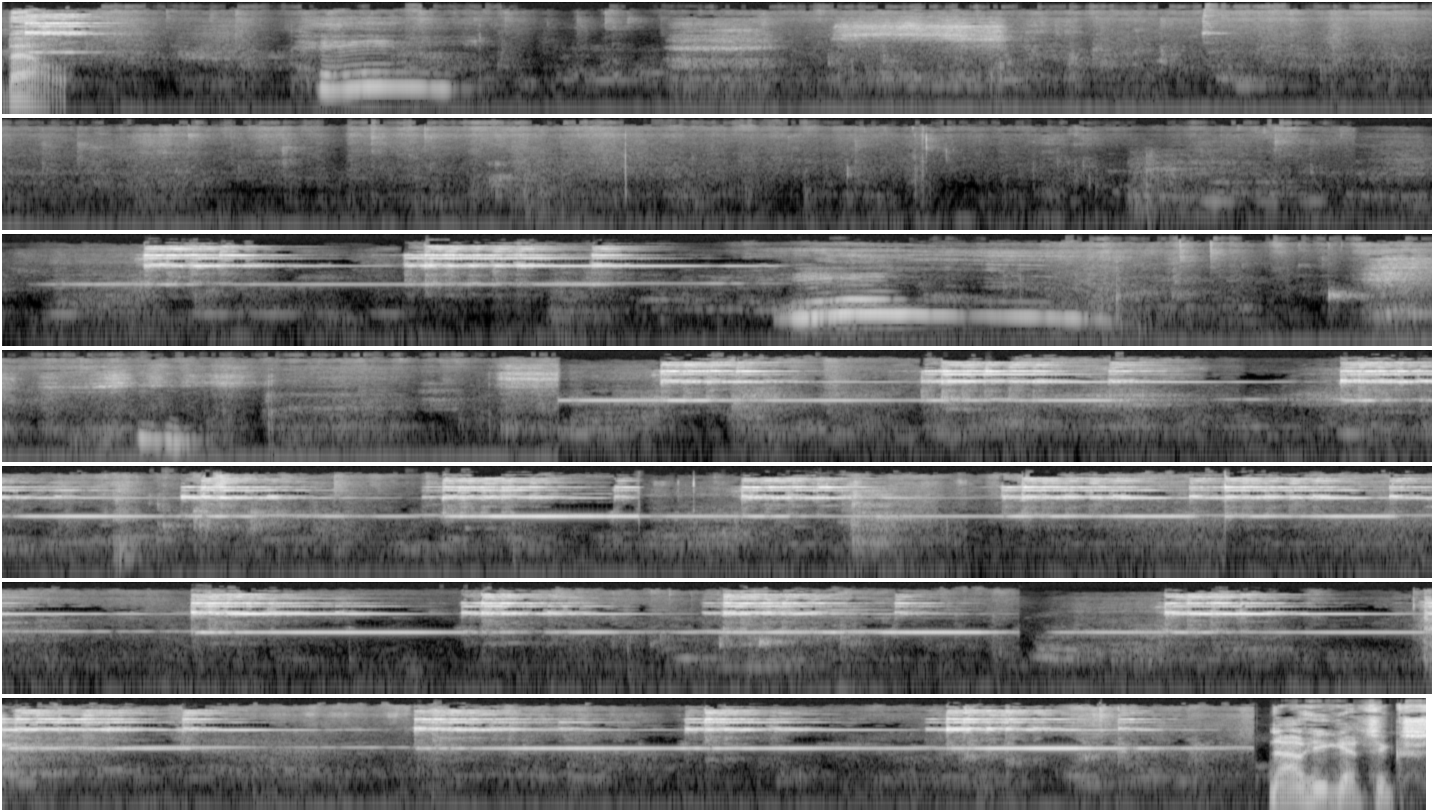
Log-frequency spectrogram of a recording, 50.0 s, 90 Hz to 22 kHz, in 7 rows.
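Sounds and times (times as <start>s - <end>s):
small bell ringing: 0.0s - 0.8s, 14.8s - 18.4s, 24.3s - 49.2s.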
